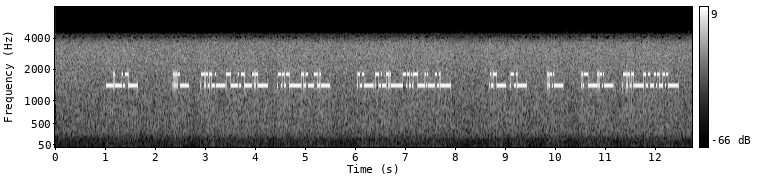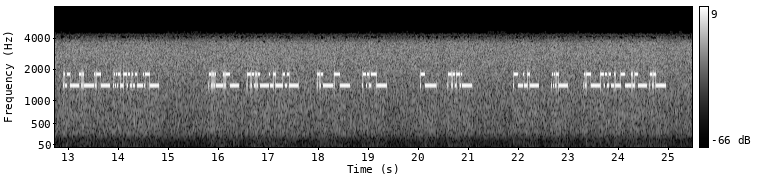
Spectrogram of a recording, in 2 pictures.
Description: TTY/TDD text telephone tones (45.45 baud Baudot), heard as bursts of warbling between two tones, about 400 Hz shift, 1600 Hz centre, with phone line noise. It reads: AS COAL MINING EXPANDED VILLAGES WERE BUILT TO HOUSE COAL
